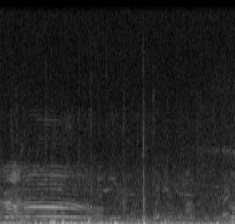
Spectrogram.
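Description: Distant shouting voices of players and spectators across an outdoor soccer field, including one held call, over an irregular low rumble on the microphone.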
